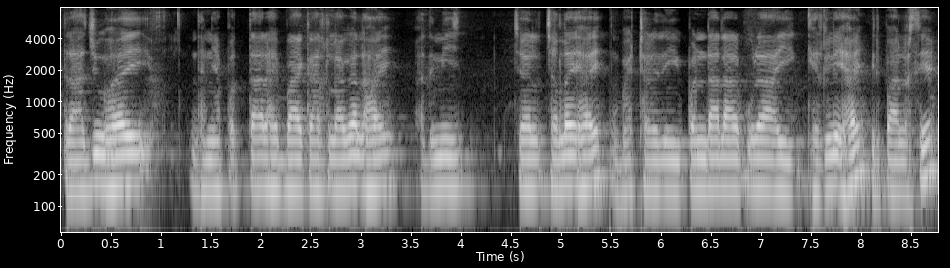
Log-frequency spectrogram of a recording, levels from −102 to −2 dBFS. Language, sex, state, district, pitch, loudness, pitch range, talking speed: Maithili, male, Bihar, Samastipur, 145 Hz, -27 LUFS, 140-150 Hz, 110 wpm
